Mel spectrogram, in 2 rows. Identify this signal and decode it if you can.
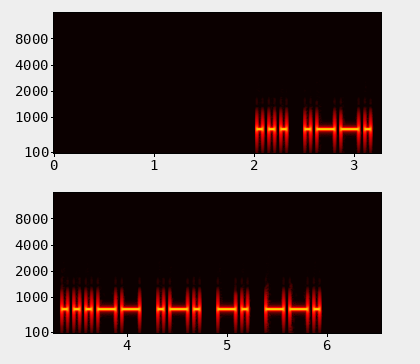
Morse code, heard as a keyed tone, about 20 wpm, 700 Hz. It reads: SP3RNG
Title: DXCC-100 Call Signs - 6 Characters - Repeated 3x - 20wpm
